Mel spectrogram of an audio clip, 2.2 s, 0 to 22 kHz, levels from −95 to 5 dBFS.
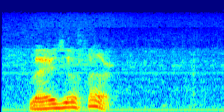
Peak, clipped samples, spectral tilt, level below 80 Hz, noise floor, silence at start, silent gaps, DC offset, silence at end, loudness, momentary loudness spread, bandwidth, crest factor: -2 dBFS; under 0.1%; -8.5 dB/octave; -50 dBFS; -45 dBFS; 0.3 s; none; under 0.1%; 1.15 s; -16 LUFS; 8 LU; 11.5 kHz; 18 dB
